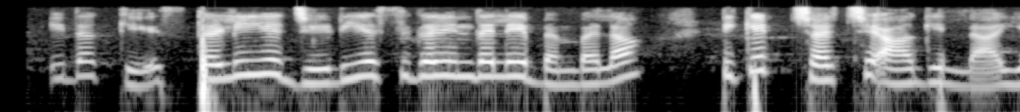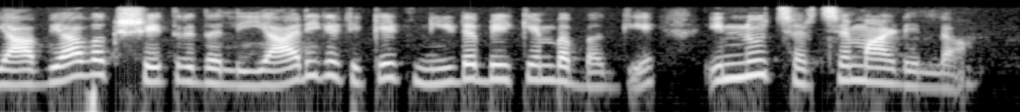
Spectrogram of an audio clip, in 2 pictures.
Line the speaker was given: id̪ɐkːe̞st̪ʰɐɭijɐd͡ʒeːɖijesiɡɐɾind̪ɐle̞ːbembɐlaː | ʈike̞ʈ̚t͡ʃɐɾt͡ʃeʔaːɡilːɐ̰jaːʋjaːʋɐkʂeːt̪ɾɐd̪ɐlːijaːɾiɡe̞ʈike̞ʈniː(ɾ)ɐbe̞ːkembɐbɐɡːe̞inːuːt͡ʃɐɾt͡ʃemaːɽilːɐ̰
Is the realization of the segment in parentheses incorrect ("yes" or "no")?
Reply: yes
